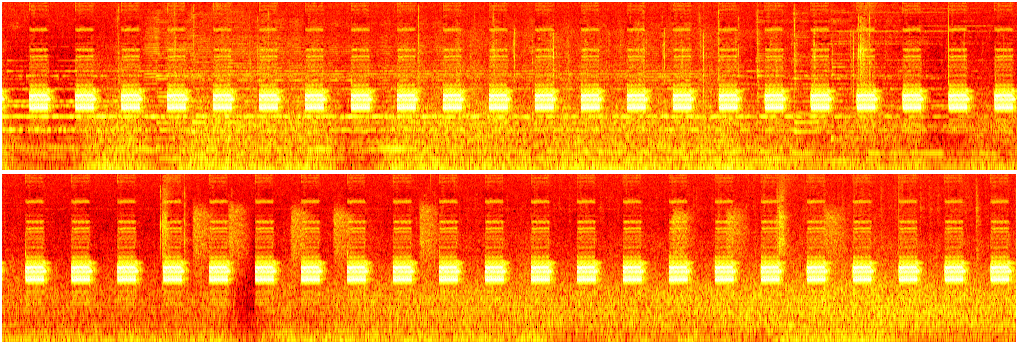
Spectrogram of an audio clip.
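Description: Repeating electronic alarm from the video game Outer Wilds, a steady fast series of loud, evenly spaced beeps that runs without pause throughout, over low rumbling game ambience.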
